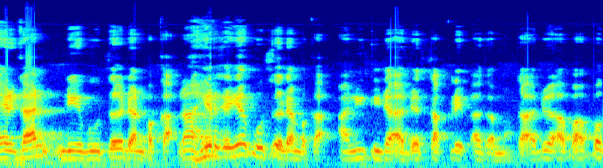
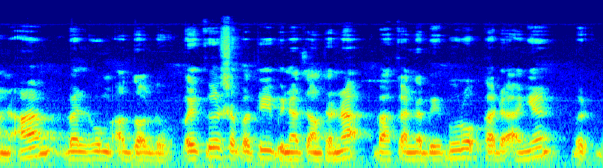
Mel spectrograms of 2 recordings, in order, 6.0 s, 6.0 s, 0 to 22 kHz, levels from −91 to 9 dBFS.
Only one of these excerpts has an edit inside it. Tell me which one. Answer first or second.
first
